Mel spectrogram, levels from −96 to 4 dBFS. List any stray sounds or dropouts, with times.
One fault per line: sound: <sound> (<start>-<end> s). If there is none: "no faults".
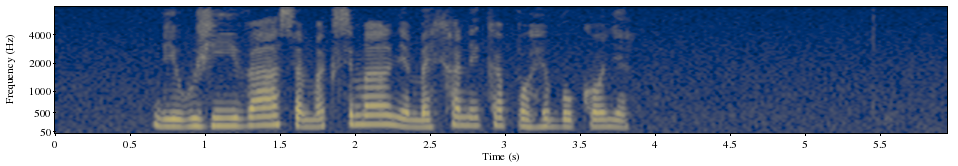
no faults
